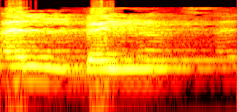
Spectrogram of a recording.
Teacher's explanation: الباء من الشفتين، واللام من طرف اللسان، فليس هناك بعد كبير، فهو تقارب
